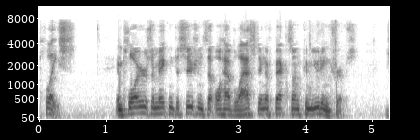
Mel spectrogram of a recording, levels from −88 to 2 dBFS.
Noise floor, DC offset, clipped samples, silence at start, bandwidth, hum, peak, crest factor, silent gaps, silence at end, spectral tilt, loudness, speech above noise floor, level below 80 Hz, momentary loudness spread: -62 dBFS; under 0.1%; under 0.1%; 0.1 s; 8 kHz; none; -14 dBFS; 16 dB; none; 0 s; -5.5 dB/octave; -29 LUFS; 33 dB; -60 dBFS; 10 LU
